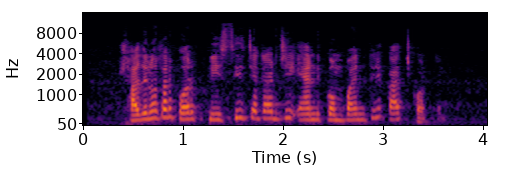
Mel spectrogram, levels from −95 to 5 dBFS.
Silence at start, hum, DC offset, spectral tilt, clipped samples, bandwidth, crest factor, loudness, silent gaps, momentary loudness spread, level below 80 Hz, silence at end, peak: 0.35 s; none; under 0.1%; -5.5 dB/octave; under 0.1%; 11 kHz; 18 dB; -35 LUFS; none; 10 LU; -76 dBFS; 0.65 s; -16 dBFS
